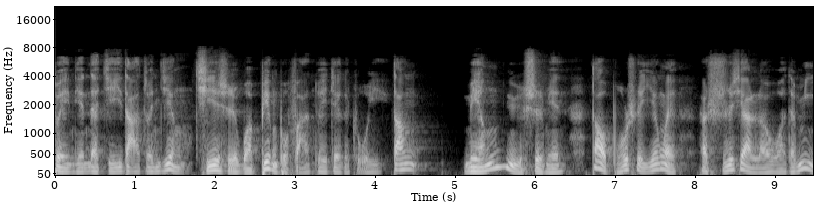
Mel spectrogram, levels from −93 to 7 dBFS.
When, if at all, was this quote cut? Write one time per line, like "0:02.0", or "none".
0:01.7
0:04.2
